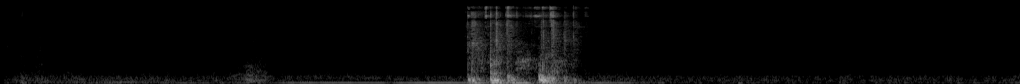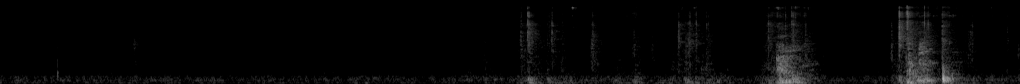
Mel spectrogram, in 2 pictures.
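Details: Pet dogs Lucy and Shine wrestling and tail chasing during indoor play, Lucy urging Shine to play; two loud, rough bursts of growly noise near five seconds, then a cluster of short harsh outbursts toward the end over a quiet room.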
